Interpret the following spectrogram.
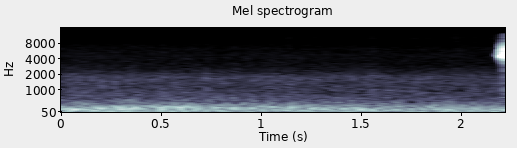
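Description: Faint, steady low hum and hiss of an open microphone's background noise on an online call, with no distinct events.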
